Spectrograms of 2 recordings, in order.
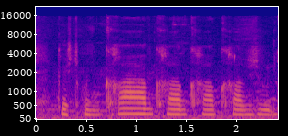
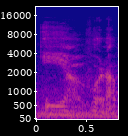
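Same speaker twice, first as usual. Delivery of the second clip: whispered aside; 3 semitones lower, 11 dB quieter, faster than usual. Real, not acted. Aside muttered after intro.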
